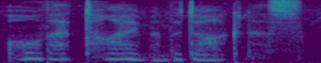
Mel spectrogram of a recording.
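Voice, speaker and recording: A woman playing a proud, ancient demoness in an ASMR audio roleplay, with a soft breathy voice and formal, theatrical phrasing. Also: medium pitch, level tone, measured pace. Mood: soft, pleading. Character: proud ancient demoness, long imprisoned, yearning for freedom.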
